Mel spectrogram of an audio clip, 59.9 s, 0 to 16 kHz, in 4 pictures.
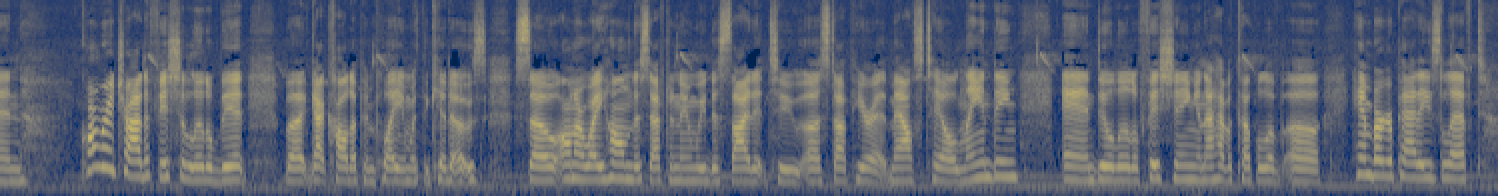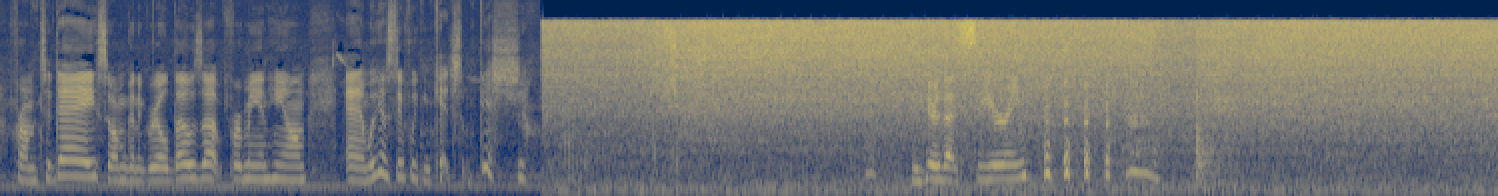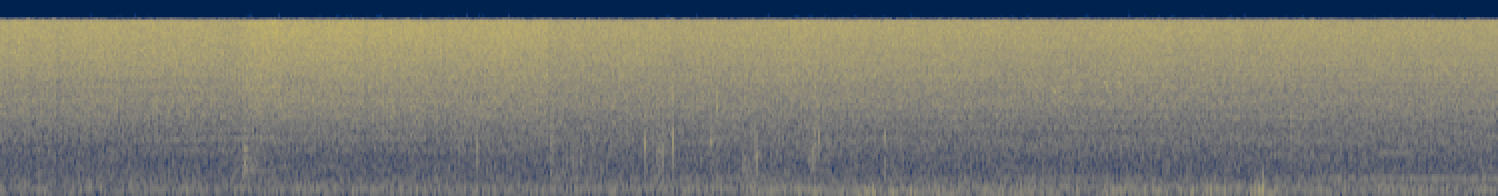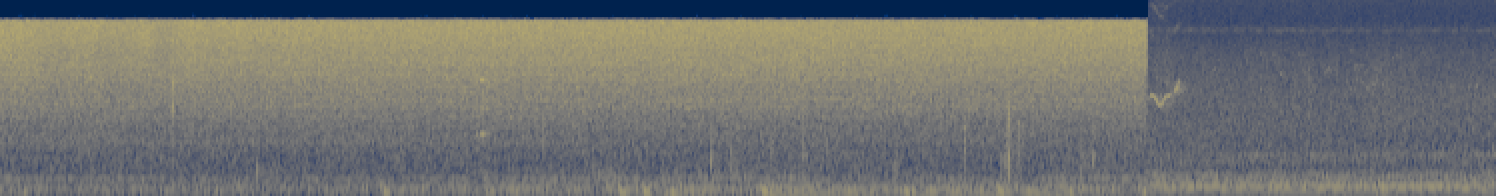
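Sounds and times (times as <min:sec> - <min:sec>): patties sizzling on griddle: 0:20.4 - 0:56.4.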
